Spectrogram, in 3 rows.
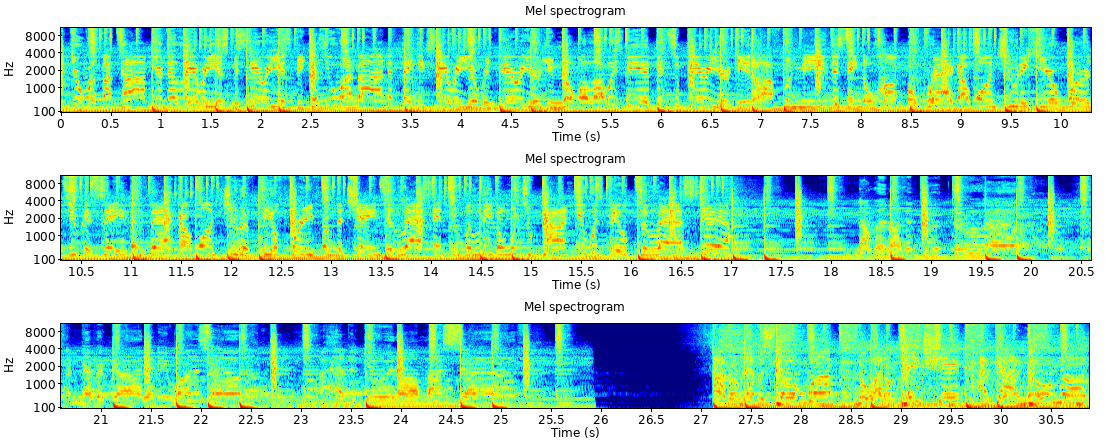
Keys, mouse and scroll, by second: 2.3 alt+click, 4.6 ctrl+b, 7.2 click, 8.2 click, 9.6 click, 10.2 click, 16.7 click, 17.7 click, 18.5 click, 21.1 alt+click, 23.4 ctrl+b, 28.0 click, 30.1 click.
